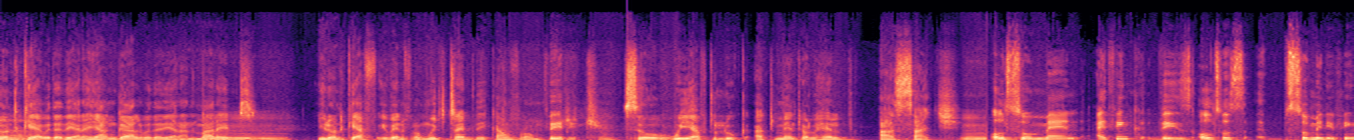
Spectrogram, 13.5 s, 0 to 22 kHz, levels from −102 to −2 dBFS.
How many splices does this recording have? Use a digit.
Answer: 1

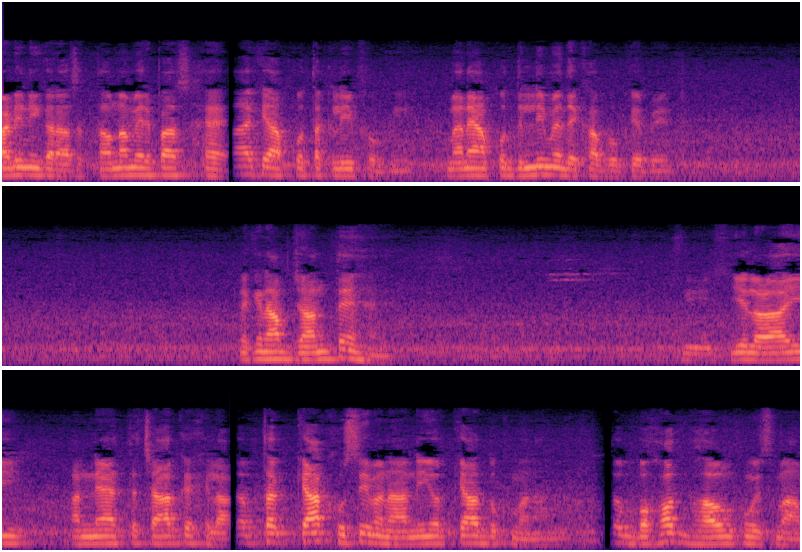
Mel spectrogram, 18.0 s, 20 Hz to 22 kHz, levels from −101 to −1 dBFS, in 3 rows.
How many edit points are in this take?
3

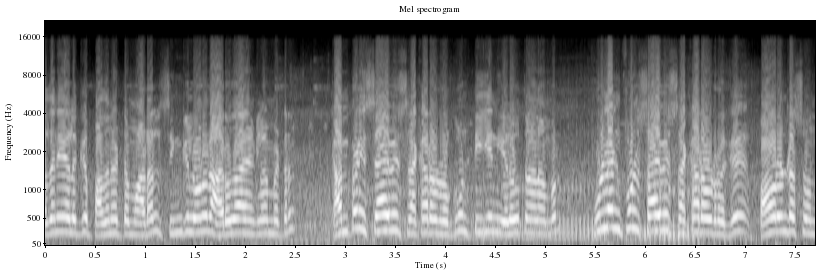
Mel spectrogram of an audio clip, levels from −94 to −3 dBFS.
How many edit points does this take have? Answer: 0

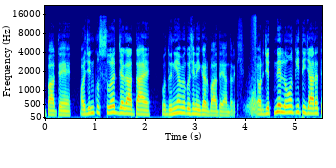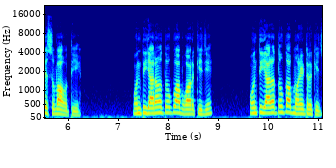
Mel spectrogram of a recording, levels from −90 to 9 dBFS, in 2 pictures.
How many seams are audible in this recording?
1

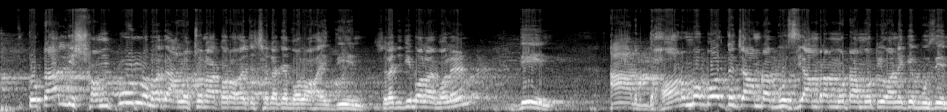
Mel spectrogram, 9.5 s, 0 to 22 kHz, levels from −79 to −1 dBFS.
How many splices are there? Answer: 0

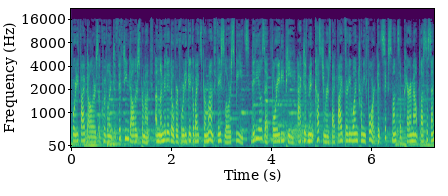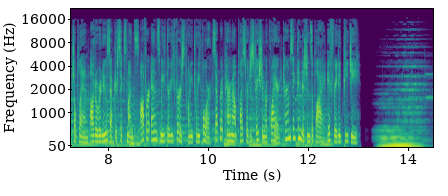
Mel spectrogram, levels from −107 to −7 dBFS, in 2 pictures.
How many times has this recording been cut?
1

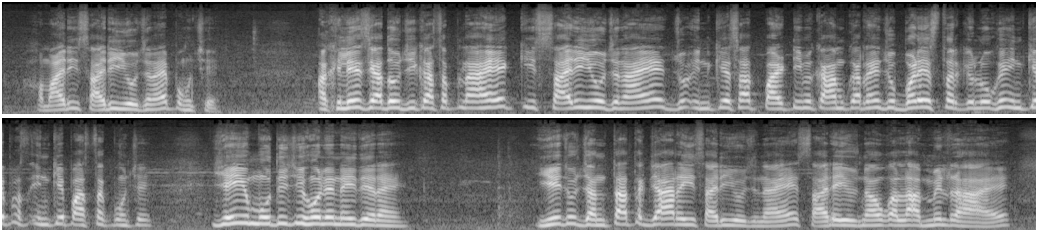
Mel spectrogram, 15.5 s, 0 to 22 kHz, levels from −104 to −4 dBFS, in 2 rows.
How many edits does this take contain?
0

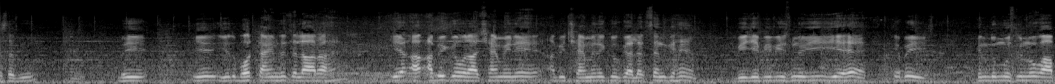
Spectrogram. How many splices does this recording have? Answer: 0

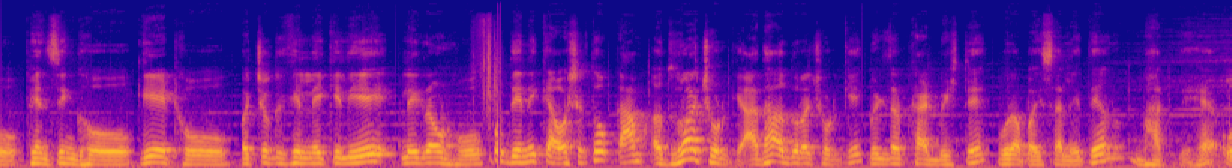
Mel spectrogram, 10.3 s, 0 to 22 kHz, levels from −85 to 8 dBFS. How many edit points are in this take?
1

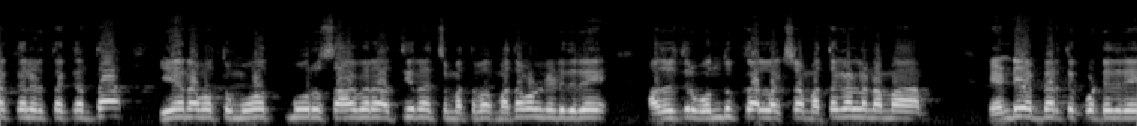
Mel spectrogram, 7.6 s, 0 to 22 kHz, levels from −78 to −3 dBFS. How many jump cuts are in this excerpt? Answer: 0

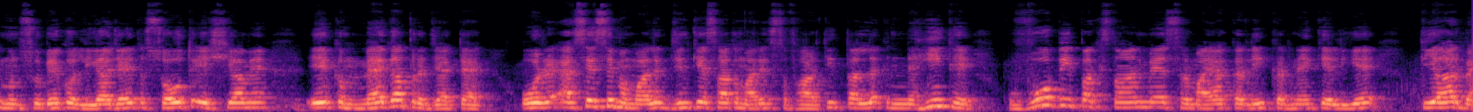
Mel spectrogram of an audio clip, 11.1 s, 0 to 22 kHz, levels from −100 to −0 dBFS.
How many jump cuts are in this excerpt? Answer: 0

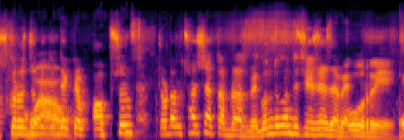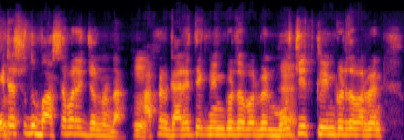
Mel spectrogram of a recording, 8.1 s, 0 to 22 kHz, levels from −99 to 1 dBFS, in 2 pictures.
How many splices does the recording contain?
2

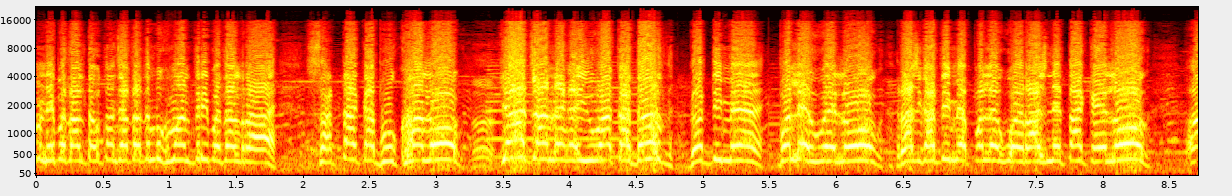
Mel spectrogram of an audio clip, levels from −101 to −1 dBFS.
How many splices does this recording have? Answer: 1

